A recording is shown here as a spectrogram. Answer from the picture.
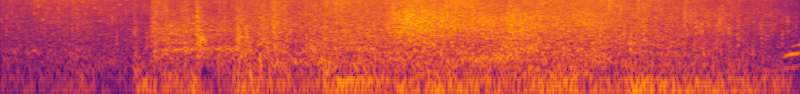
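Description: A loud rumbling crash of dense noise, like an added disaster sound effect of something breaking through the ceiling onto the bed. It swells sharply about a second in, holds steady, and then cuts off suddenly.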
